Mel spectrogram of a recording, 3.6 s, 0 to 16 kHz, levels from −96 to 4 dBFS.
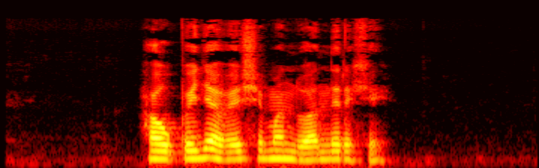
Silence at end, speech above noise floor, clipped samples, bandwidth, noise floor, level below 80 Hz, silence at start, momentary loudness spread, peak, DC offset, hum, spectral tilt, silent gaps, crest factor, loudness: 1.05 s; 51 dB; under 0.1%; 11.5 kHz; -72 dBFS; -62 dBFS; 0.95 s; 10 LU; -2 dBFS; under 0.1%; none; -6 dB/octave; none; 22 dB; -22 LUFS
